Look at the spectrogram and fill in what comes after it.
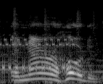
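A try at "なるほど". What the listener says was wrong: The OU in Japanese is supposed to be a longer O, so Naruhodo. Naruhodo.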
